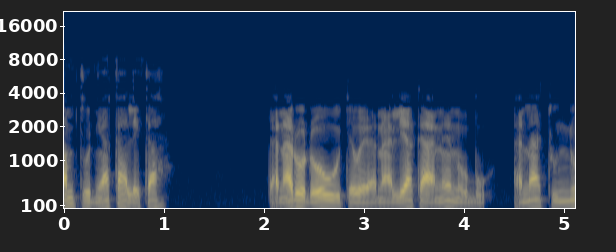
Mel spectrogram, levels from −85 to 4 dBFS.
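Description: From the start, the speech carries plainly audible codec damage, likely from MP3 compression. Nothing reaches above 8.3 kHz. Weak frequency lines drop in and out between frames, giving a watery, swirly texture. The damage fits a low bitrate of about 32 kbps.

At 1.02 s the band narrows again, and it stays that way to the end. Nothing now sits above 5.1 kHz, so the speech loses more of its top end. There is no gap at the change, and the level holds roughly steady. The likely cause is an input switched to a poorer device. That device adds its own noise, but it sits far below the speech.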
